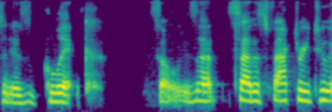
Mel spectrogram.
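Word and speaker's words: Glück: I found that said it rhymes with click so I'm going to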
